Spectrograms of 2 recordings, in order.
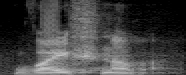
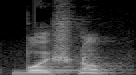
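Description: First: It starts with V and ends in a. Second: It starts with B and ends in ob. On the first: This is the Sanskrit pronunciation. "but in Sanskrit is Vai, Vaishnava" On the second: This is the Bengali pronunciation. "but in Bengali, Boishnob"

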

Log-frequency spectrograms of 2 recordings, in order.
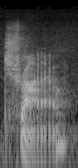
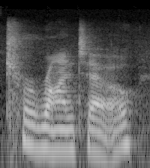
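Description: First: It is said quickly with reduced sounds. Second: It is said slowly with every sound pronounced. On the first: This is how locals say it. "we kind of just like" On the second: This is how an outsider says it. "You say it very proper"

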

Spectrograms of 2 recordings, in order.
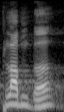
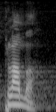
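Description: First: The b sound is pronounced in the middle. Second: The b sound is silent in the middle. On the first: The speaker calls it wrong. "It's not plumber" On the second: The speaker calls it right. "The B is silent. It's plumber"

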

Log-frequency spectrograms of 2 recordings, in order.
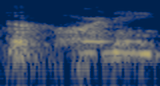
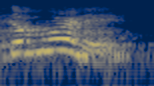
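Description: First: It is said in a sick, damaged voice. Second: It is said in a normal, healthy voice.

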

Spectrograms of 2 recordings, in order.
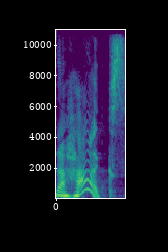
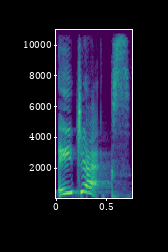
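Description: First: It is pronounced the Spanish way. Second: It is pronounced the English way. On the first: This is how it was said at home. The speaker calls it wrong. "my mom always called it ajax" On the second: This is the brand's proper name. The speaker calls it right. "It's Ajax"

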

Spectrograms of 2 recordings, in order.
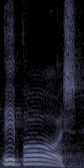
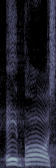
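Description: First: It is said softly and gently. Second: It is said with a sarcastic, mocking edge.

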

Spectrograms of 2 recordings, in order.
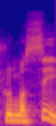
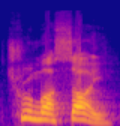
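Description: First: The word ends with an 'ee' sound. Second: The word ends with an 'eye' sound. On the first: The word is read as a singular. "if I were to read it by myself, I would read it like this" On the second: The word is read as a plural. "This is how we read it"

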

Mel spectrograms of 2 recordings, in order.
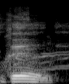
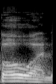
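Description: First: The name is said as one syllable. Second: The name is said with two syllables. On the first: The speaker calls it right. "It's Boone. Like Daniel Boone" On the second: The speaker calls it wrong. "It's not Bowen"

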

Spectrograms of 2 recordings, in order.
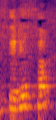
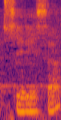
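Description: First: The c and z sound like English 'th'. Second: The c and z sound like 's'.

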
